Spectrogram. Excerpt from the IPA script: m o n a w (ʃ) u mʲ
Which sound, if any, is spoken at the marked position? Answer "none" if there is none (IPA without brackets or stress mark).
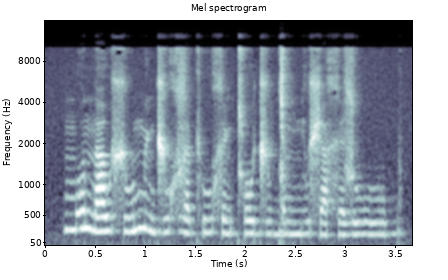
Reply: ʃ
